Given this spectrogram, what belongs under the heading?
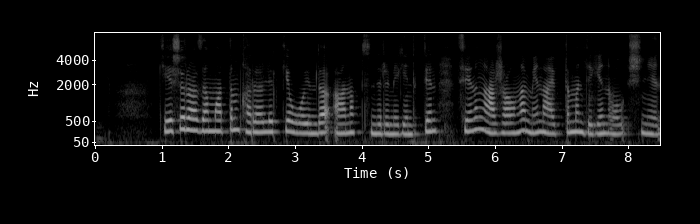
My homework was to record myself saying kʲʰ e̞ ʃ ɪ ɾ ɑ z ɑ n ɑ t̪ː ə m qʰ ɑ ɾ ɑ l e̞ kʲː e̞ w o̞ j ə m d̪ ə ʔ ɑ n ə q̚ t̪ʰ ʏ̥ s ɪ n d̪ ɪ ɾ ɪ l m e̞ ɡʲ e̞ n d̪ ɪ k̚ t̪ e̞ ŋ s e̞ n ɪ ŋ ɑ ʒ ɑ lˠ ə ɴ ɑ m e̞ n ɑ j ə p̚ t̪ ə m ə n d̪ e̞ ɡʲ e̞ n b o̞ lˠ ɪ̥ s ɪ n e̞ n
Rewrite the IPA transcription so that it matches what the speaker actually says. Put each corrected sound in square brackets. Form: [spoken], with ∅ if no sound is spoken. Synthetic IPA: kʲʰ e̞ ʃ ɪ ɾ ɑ z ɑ [m] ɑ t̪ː ə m qʰ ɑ ɾ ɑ l e̞ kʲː e̞ w o̞ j ə m d̪ ə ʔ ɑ n ə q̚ t̪ʰ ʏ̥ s ɪ n d̪ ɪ ɾ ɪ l m e̞ ɡʲ e̞ n d̪ ɪ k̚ t̪ e̞ [n] s e̞ n ɪ ŋ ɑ ʒ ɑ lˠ ə ɴ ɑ m e̞ n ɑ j ə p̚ t̪ ə m ə n d̪ e̞ ɡʲ e̞ n [w] o̞ lˠ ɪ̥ [ʃ] ɪ n e̞ n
